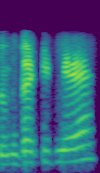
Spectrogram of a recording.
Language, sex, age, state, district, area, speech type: Marathi, male, 18-30, Maharashtra, Akola, rural, conversation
